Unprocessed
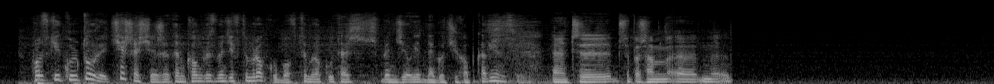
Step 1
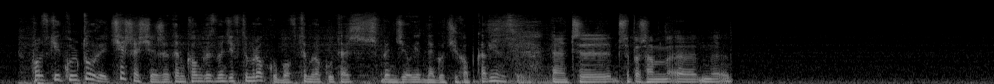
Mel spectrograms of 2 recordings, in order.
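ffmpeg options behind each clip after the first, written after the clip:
ffmpeg -i in.wav -af "acompressor=threshold=-34dB:ratio=2.5" out.wav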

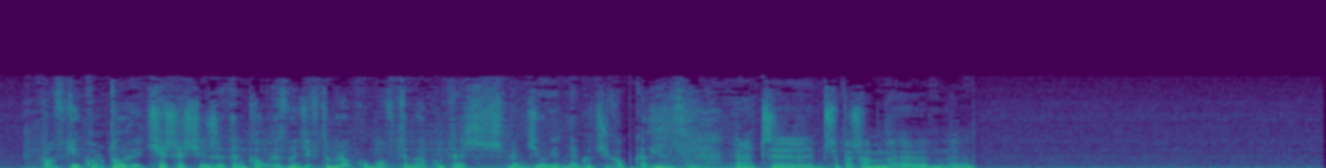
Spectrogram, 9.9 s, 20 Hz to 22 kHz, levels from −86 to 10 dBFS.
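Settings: ffmpeg -i in.wav -filter_complex "[0:a]asplit=2[link_01][link_02];[link_02]adelay=3.1,afreqshift=-2.8[link_03];[link_01][link_03]amix=inputs=2:normalize=1,volume=8.5dB" out.wav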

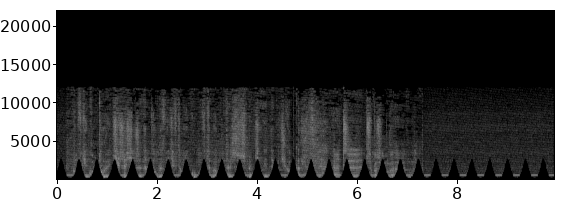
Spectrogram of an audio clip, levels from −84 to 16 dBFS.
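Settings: ffmpeg -i in.wav -af "aeval=exprs='val(0)+0.00794*sin(2*PI*590*n/s)':channel_layout=same,bandreject=frequency=142.2:width_type=h:width=4,bandreject=frequency=284.4:width_type=h:width=4,bandreject=frequency=426.6:width_type=h:width=4,bandreject=frequency=568.8:width_type=h:width=4,bandreject=frequency=711:width_type=h:width=4,bandreject=frequency=853.2:width_type=h:width=4,bandreject=frequency=995.4:width_type=h:width=4,bandreject=frequency=1137.6:width_type=h:width=4,bandreject=frequency=1279.8:width_type=h:width=4,bandreject=frequency=1422:width_type=h:width=4,bandreject=frequency=1564.2:width_type=h:width=4,bandreject=frequency=1706.4:width_type=h:width=4,bandreject=frequency=1848.6:width_type=h:width=4,bandreject=frequency=1990.8:width_type=h:width=4,bandreject=frequency=2133:width_type=h:width=4,bandreject=frequency=2275.2:width_type=h:width=4,bandreject=frequency=2417.4:width_type=h:width=4,bandreject=frequency=2559.6:width_type=h:width=4,bandreject=frequency=2701.8:width_type=h:width=4,bandreject=frequency=2844:width_type=h:width=4,bandreject=frequency=2986.2:width_type=h:width=4,bandreject=frequency=3128.4:width_type=h:width=4,bandreject=frequency=3270.6:width_type=h:width=4,bandreject=frequency=3412.8:width_type=h:width=4,bandreject=frequency=3555:width_type=h:width=4,bandreject=frequency=3697.2:width_type=h:width=4,bandreject=frequency=3839.4:width_type=h:width=4,bandreject=frequency=3981.6:width_type=h:width=4,bandreject=frequency=4123.8:width_type=h:width=4,bandreject=frequency=4266:width_type=h:width=4,bandreject=frequency=4408.2:width_type=h:width=4,bandreject=frequency=4550.4:width_type=h:width=4,bandreject=frequency=4692.6:width_type=h:width=4,bandreject=frequency=4834.8:width_type=h:width=4,bandreject=frequency=4977:width_type=h:width=4,bandreject=frequency=5119.2:width_type=h:width=4,bandreject=frequency=5261.4:width_type=h:width=4,bandreject=frequency=5403.6:width_type=h:width=4,bandreject=frequency=5545.8:width_type=h:width=4,bandreject=frequency=5688:width_type=h:width=4,afftfilt=real='re*gte(b*sr/1024,350*pow(2800/350,0.5+0.5*sin(2*PI*2.8*pts/sr)))':imag='im*gte(b*sr/1024,350*pow(2800/350,0.5+0.5*sin(2*PI*2.8*pts/sr)))':win_size=1024:overlap=0.75" out.wav

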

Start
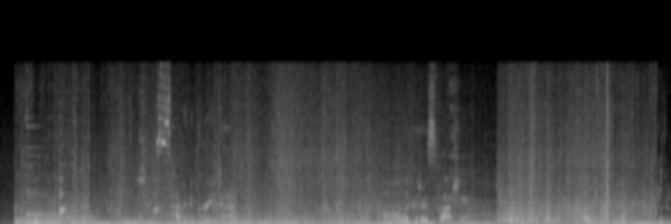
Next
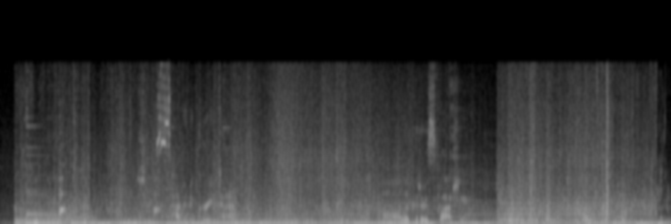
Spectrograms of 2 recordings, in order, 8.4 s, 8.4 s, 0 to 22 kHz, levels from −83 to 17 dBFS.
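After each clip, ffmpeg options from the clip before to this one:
ffmpeg -i in.wav -af "equalizer=frequency=680:width_type=o:width=0.42:gain=-6" out.wav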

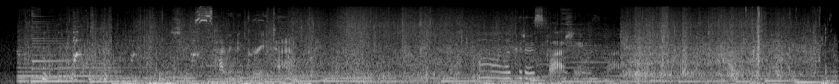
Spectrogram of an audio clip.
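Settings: ffmpeg -i in.wav -filter_complex "[0:a]asplit=2[link_01][link_02];[link_02]adelay=571.4,volume=-13dB,highshelf=frequency=4000:gain=-12.9[link_03];[link_01][link_03]amix=inputs=2:normalize=0" out.wav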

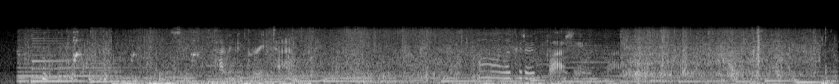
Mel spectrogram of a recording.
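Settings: ffmpeg -i in.wav -af "aresample=11025,aresample=44100,volume=2.5dB" out.wav

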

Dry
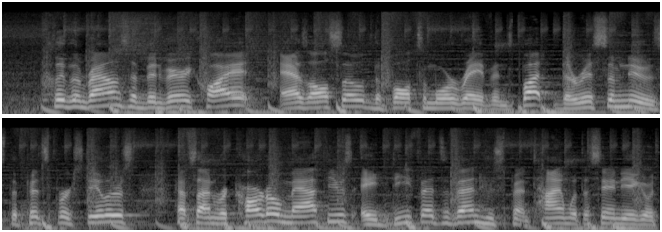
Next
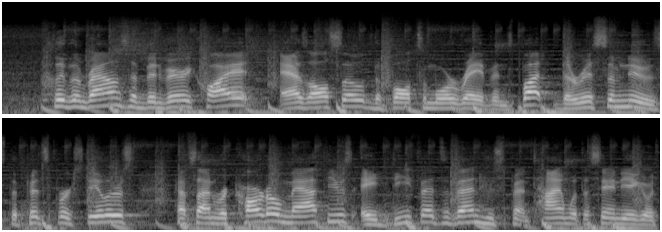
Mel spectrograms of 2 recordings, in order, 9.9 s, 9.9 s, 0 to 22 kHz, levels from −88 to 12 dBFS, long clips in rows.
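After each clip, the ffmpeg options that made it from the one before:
ffmpeg -i in.wav -af "lowpass=5700,volume=3dB" out.wav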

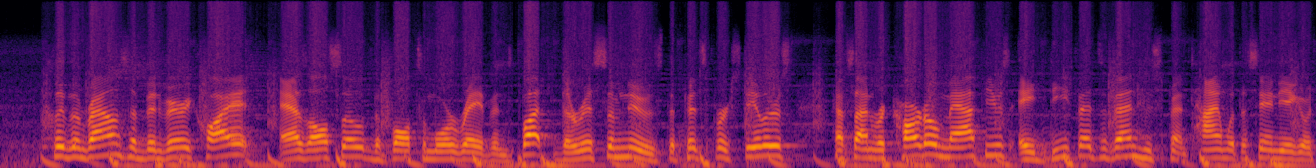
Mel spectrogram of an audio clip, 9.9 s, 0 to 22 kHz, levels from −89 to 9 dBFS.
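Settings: ffmpeg -i in.wav -af "acrusher=bits=6:mode=log:mix=0:aa=0.000001,volume=-1dB" out.wav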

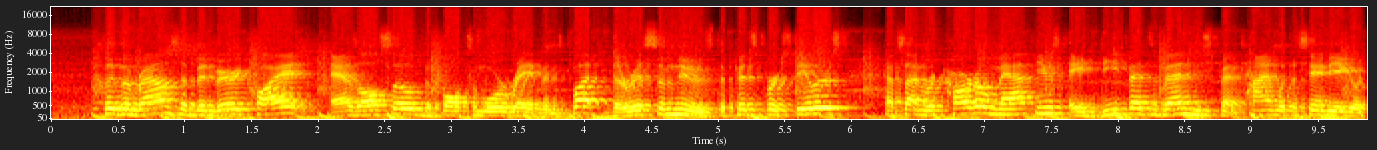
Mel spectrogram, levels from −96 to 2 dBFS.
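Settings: ffmpeg -i in.wav -filter_complex "[0:a]areverse,acompressor=mode=upward:threshold=-37dB:ratio=2.5,areverse,alimiter=limit=-13.5dB:level=0:latency=1:release=77,asplit=2[link_01][link_02];[link_02]adelay=64,lowpass=frequency=4100:poles=1,volume=-6dB,asplit=2[link_03][link_04];[link_04]adelay=64,lowpass=frequency=4100:poles=1,volume=0.36,asplit=2[link_05][link_06];[link_06]adelay=64,lowpass=frequency=4100:poles=1,volume=0.36,asplit=2[link_07][link_08];[link_08]adelay=64,lowpass=frequency=4100:poles=1,volume=0.36[link_09];[link_01][link_03][link_05][link_07][link_09]amix=inputs=5:normalize=0,volume=5dB" out.wav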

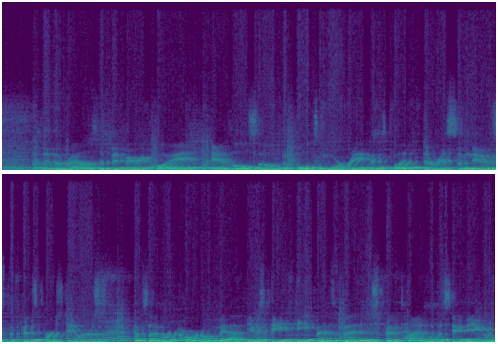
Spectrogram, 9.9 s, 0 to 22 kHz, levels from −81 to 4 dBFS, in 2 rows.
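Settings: ffmpeg -i in.wav -filter_complex "[0:a]areverse,acompressor=threshold=-24dB:ratio=6,areverse,afreqshift=-410,acrossover=split=400[link_01][link_02];[link_02]acompressor=threshold=-38dB:ratio=6[link_03];[link_01][link_03]amix=inputs=2:normalize=0" out.wav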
